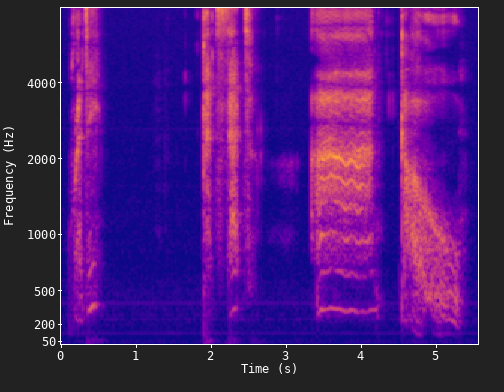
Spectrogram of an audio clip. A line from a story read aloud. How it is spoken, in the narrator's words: bellowed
